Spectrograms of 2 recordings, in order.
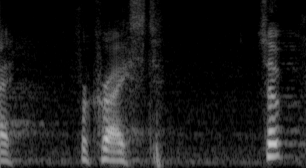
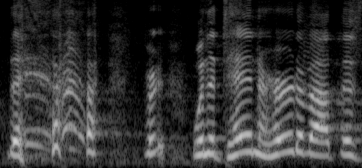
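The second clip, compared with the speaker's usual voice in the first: ordinary talk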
